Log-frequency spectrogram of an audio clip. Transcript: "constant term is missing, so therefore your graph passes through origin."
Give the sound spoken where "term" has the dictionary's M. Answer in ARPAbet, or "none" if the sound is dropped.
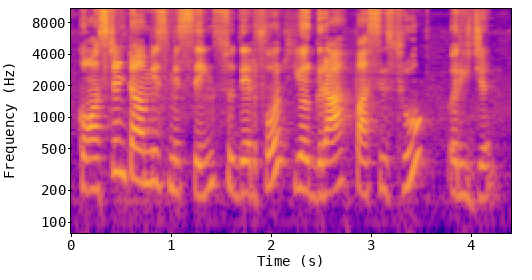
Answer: M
